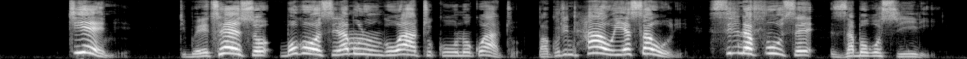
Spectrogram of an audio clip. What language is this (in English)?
Nyanja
